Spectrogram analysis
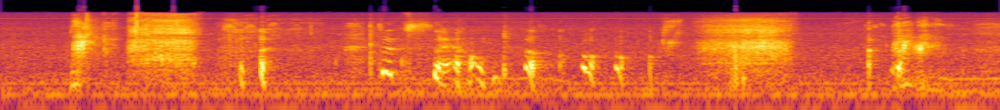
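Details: A female Siamese cat, playing with a kitty tickler toy, gives a run of short, chirpy mews and trills, some rising and some falling, broken by rough, breathy hiss-like bursts; she is only playing. A person's voice is faintly heard.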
